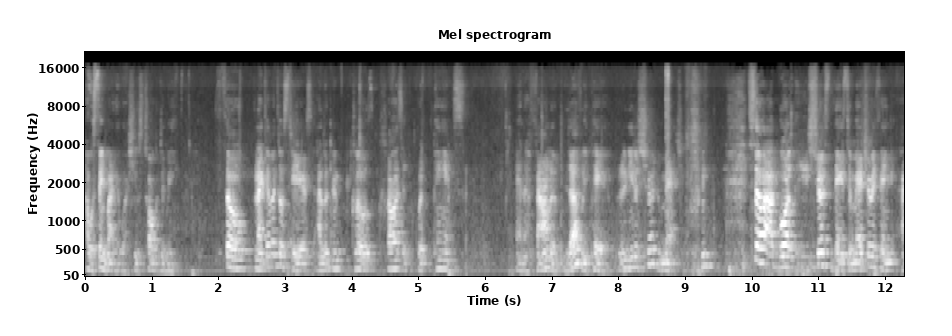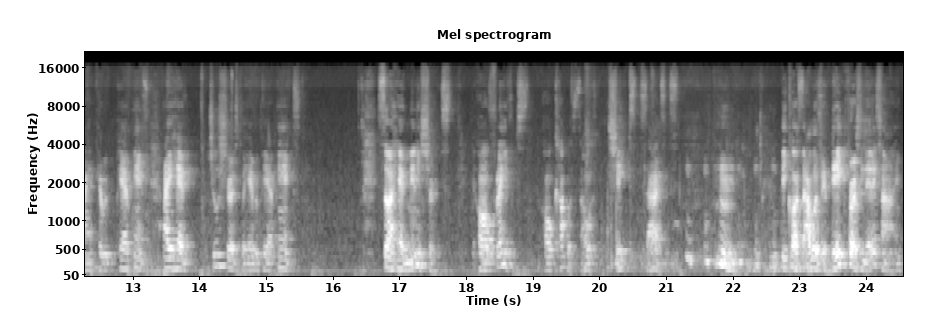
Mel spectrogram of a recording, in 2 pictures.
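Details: Adult man about 1.5 years after a November 2007 stroke, having attended speech therapy, reports his speech is worse than before; post-stroke aphasia (word-finding difficulty).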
